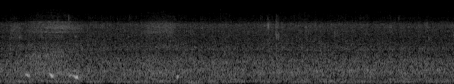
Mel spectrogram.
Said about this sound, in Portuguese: E eu não tenho aparelhagem nem nada, então eu vou gravar na minha casa enquanto está chovendo.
